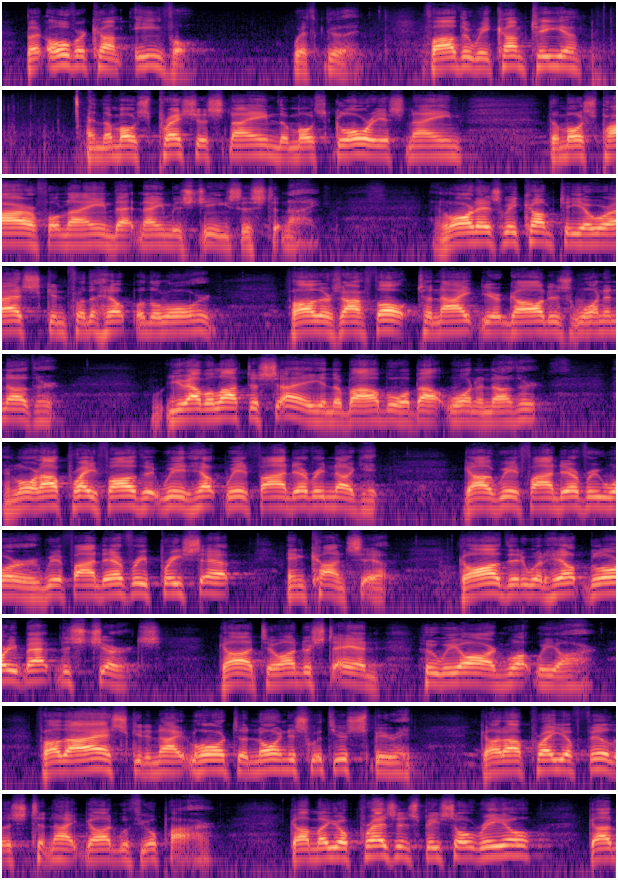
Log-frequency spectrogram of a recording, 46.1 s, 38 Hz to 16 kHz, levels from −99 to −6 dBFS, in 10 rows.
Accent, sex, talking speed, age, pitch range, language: American, male, 175 wpm, 50-69, 145-165 Hz, English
